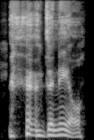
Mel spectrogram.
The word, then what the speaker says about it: Daniil: you So gotta say it like Mr. Garvey from the Key and Peele skits. Daniil.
